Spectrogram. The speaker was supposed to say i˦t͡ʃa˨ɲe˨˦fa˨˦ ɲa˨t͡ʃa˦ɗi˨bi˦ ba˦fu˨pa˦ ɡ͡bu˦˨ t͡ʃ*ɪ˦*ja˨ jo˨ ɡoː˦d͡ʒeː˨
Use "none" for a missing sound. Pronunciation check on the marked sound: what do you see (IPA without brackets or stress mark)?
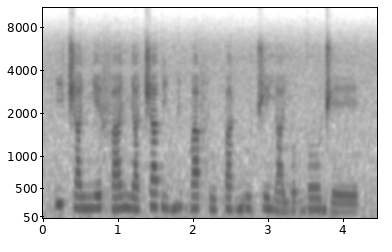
ɪ˦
